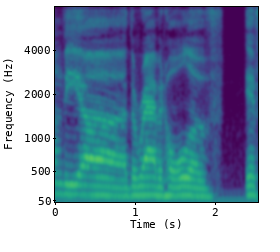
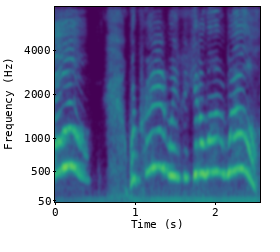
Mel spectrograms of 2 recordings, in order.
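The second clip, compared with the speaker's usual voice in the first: very high, slow, squeaky cartoon voice. Speaker mocking an unhappy man asked about his girlfriend, Mickey Mouse voice. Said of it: "They sound like fucking Mickey Mouse".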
